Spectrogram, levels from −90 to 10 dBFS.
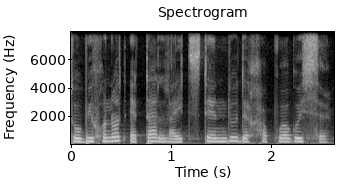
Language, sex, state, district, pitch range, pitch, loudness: Assamese, female, Assam, Kamrup Metropolitan, 215-245 Hz, 230 Hz, -17 LUFS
